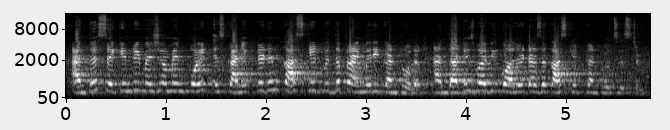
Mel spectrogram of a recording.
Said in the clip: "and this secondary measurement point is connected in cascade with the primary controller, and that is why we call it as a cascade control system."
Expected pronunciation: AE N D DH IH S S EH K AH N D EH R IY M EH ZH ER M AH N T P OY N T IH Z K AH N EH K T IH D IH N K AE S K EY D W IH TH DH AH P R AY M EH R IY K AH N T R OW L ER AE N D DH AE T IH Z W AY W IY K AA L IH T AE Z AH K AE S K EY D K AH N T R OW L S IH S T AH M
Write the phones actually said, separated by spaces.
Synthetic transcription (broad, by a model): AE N D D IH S S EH K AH N D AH R IY M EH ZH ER M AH N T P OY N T IH Z K AH N EH K T IH D IH N K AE S K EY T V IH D AH P R AY M EH R IY K AH N T R OW L ER AE N D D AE T IH Z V AY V IY K AA L IH T AE Z AH K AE S K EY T K AH N T R OW L S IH S T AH M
